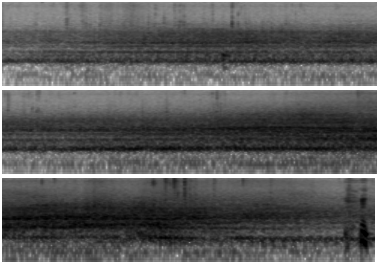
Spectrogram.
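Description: A motor vehicle passing, its sound swelling gradually over about ten seconds and then fading near the end.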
